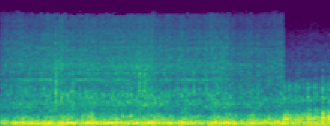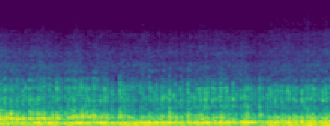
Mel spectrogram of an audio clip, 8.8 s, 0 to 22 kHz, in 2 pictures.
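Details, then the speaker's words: V8 with new Holley Sniper EFI, base timing not set to 15° BTDC, held on throttle to keep running, smoking slightly: loud lumpy uneven idle with ragged rumble; rough rich running from base timing not set. "so it sounds different back there right now it's running a little rich but i got my foot on the gas because i'm keeping it running right now"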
